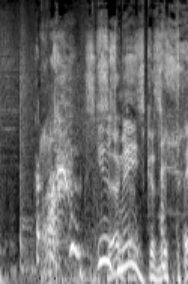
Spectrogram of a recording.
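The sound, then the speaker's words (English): A single sharp, breathy sneeze bursts out, followed by a couple of seconds of wavering, pitch-sliding vocal sounds, fairly loud throughout. “It's just a sneeze.”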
